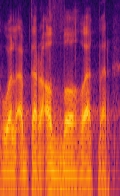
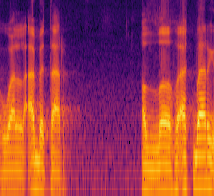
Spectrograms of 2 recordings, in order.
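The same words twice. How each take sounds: First: No pause comes before 'Allahu akbar'. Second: A clear pause comes before 'Allahu akbar'. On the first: The speaker calls it wrong. "Enggak ada saktah tuh" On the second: The speaker calls it right. "setelah baca surah kepada mau ruku saja itu harus ada jeda"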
